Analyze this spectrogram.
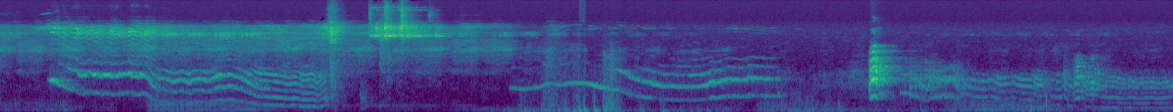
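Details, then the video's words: A dog at a dog resort in Phuket complaining with drawn-out whines and howl-like moans that slide downward, broken by short yips and a sharp cry near the end. "TINKA complaining"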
